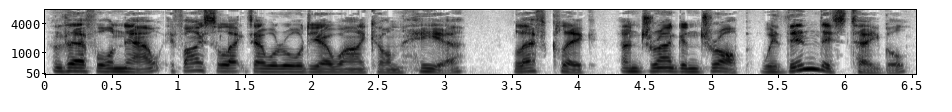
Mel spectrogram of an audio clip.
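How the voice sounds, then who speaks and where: A man giving an instructional software walkthrough, explaining step by step in a conversational way. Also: medium pitch, no room sound, studio quality.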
